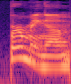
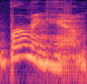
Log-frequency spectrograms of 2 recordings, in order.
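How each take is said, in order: First: It is said with a British pronunciation. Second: It is said with an American pronunciation. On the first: This names the city in the UK. "saying Birmingham is always very strange to me" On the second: This names the city in Alabama. "Americans have a Birmingham in Alabama, and we pronounce it Birmingham"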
